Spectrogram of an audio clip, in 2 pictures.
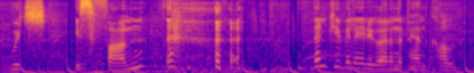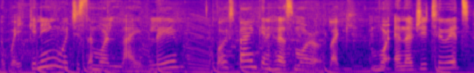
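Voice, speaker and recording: In a casual vlog, a young Swedish woman who creates voicebanks answers fan questions in a chatty, self-deprecating way. Her voice is mid-pitched with a gravelly fry, and music is clearly audible behind her.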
